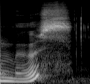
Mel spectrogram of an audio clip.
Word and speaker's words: mousse: a moose and a moose mo OSE and Mo you sse both words are pronounced the same way but boy do they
